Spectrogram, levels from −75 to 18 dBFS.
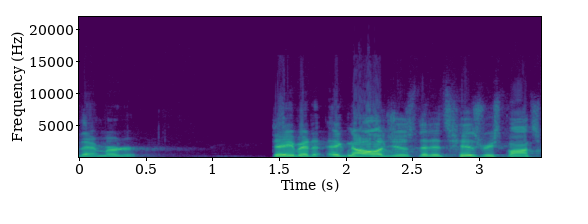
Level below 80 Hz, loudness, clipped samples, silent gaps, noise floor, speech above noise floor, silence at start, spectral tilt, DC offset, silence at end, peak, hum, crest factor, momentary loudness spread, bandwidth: -62 dBFS; -13 LUFS; 0.2%; none; -61 dBFS; 48 dB; 0 s; -5.5 dB/octave; under 0.1%; 0 s; 0 dBFS; none; 14 dB; 9 LU; 13 kHz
